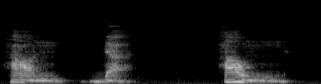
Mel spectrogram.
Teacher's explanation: hay que cerrar la boca, hay que pronunciar la / ʊ /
